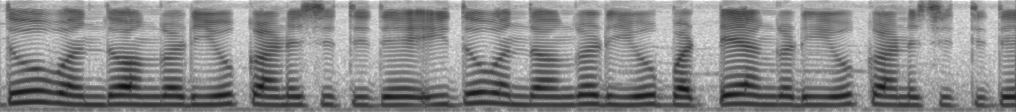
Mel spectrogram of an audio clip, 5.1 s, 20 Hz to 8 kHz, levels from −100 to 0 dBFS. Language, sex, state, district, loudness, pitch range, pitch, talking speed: Kannada, female, Karnataka, Bidar, -17 LUFS, 220-240 Hz, 225 Hz, 120 wpm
